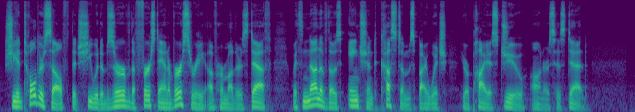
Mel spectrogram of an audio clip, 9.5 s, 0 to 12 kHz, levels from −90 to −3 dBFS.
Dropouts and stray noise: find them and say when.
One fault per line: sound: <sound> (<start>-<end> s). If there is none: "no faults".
no faults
